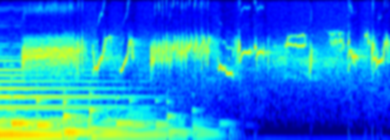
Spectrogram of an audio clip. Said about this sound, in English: At this time of year, a very young male Buick's wren is beginning to learn how to sing. Like a human baby, he'll babble while he experiments with sounds and learns how to organize phrases.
